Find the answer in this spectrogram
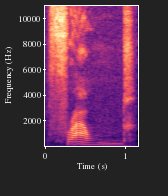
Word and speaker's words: frowned: And then frowned. It's long ow.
